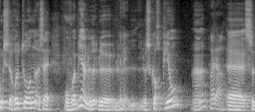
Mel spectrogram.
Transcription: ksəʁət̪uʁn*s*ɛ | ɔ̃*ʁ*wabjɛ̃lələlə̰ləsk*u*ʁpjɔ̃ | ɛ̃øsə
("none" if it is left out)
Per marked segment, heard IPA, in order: s, v, ɔ

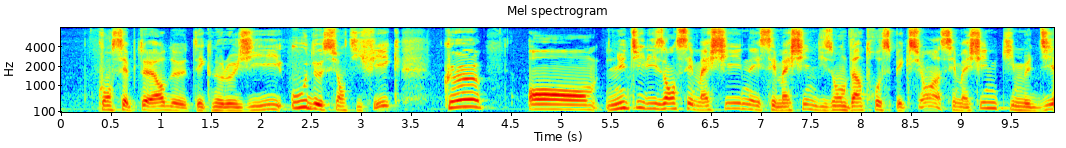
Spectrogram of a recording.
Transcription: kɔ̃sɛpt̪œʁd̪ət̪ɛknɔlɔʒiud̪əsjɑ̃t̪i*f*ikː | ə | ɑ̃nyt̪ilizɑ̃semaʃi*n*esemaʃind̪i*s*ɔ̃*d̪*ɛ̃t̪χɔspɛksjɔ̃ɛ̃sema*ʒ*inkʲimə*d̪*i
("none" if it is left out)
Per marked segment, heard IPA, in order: f, n, z, d̪, ʃ, d̪

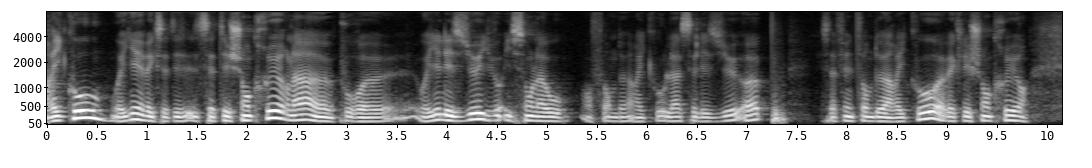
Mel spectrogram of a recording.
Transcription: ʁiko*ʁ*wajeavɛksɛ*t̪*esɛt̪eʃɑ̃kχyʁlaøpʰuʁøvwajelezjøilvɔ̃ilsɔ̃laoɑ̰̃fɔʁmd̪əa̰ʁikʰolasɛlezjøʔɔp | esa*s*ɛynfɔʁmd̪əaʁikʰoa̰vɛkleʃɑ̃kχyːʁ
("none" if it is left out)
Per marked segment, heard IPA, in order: v, t̪, f

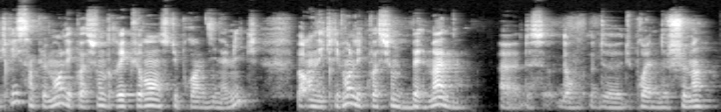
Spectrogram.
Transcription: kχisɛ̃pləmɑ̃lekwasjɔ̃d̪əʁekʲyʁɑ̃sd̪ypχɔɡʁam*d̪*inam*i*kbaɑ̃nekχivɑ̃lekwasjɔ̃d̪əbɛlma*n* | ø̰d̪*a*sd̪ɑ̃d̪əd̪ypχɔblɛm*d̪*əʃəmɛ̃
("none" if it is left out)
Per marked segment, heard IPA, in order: d̪, i, n, ə, d̪

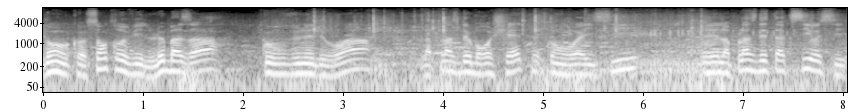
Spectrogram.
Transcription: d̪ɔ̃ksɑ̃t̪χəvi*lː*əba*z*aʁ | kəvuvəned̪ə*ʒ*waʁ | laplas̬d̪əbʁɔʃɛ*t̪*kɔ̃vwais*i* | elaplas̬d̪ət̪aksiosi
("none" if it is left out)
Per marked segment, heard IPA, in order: lː, z, v, t̪, i

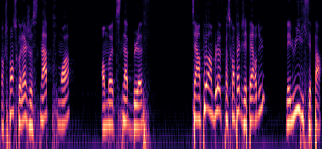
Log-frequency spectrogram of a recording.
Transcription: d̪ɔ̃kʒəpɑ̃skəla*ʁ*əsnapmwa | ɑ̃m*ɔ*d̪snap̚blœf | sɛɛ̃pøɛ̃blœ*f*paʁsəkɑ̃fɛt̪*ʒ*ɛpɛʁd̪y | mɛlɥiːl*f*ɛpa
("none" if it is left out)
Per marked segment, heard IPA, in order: ʒ, ɔ, f, ʒ, s

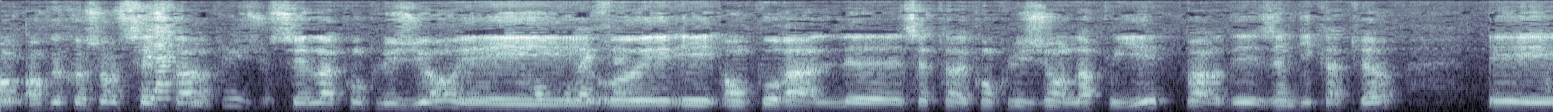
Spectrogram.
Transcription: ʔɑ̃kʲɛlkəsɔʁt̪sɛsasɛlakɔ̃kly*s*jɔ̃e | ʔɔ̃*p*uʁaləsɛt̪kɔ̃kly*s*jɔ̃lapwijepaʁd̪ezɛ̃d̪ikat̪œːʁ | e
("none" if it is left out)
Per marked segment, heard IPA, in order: z, p, z

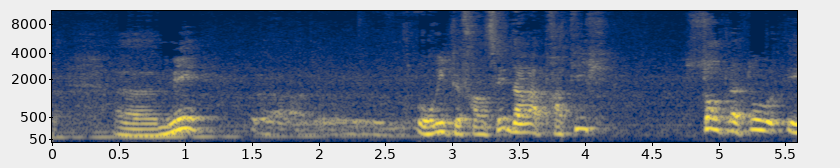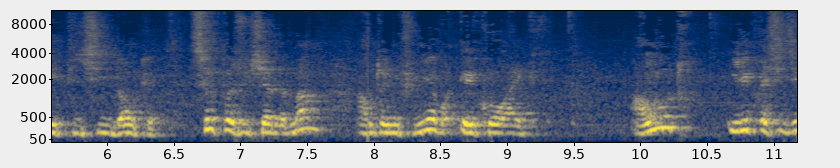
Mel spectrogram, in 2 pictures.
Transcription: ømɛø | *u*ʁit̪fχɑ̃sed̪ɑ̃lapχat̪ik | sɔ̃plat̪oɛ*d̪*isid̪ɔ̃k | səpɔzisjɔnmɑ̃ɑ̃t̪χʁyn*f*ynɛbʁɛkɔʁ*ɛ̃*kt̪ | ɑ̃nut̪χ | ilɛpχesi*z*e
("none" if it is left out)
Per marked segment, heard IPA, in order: o, t̪, f, ɛ, z

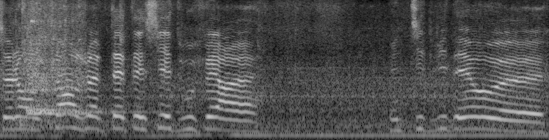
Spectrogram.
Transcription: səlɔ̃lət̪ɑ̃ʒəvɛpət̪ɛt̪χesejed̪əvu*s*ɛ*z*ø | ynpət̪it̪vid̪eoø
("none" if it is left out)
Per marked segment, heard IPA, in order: f, ʁ

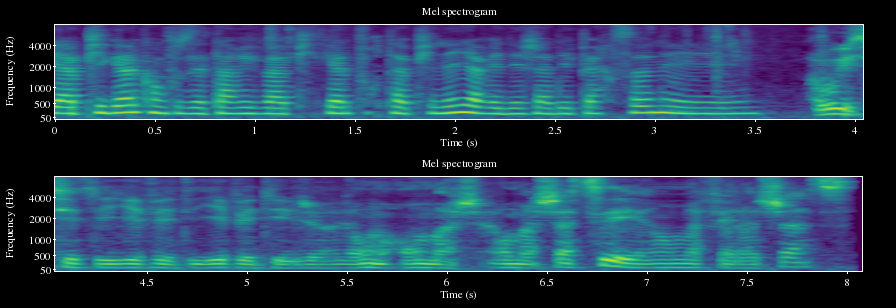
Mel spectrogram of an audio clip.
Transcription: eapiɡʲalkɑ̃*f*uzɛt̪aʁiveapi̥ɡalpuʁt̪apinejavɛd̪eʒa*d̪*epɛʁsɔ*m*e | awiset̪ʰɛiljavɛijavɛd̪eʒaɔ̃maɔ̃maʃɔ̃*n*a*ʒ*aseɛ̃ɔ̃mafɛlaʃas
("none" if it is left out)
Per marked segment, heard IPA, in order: v, d̪, n, m, ʃ

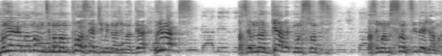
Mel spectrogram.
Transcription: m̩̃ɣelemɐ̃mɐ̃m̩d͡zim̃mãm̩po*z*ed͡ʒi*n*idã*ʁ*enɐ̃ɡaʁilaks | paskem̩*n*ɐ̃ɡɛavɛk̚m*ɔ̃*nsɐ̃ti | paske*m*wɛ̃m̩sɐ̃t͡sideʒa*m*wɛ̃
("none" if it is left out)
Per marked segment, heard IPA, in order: z, m, ʒ, n, ũ, m, m

